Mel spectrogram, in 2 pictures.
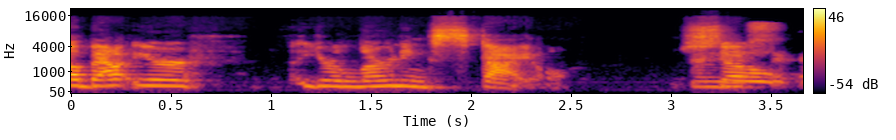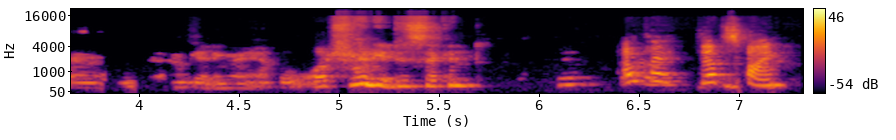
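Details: Cluttering in an adult woman, a mother of two, recently resurfaced and described as very fast speech with pauses in unusual spots; she also has autism, ADHD, dyspraxia and anxiety.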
